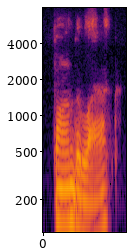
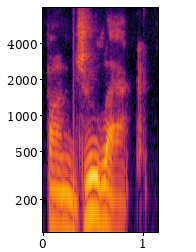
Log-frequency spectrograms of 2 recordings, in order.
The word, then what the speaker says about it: Fond du Lac: a french word um half the population calls it fond du lac the other half calls it fondue lack yep well i've said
